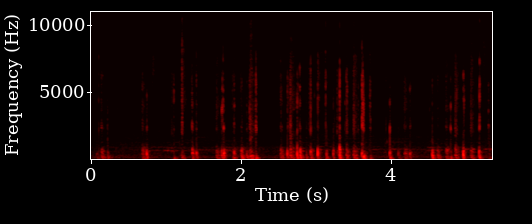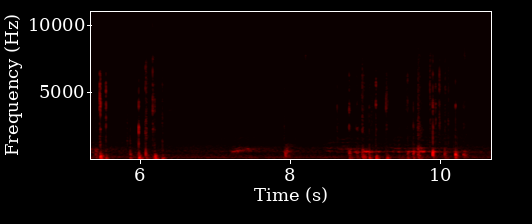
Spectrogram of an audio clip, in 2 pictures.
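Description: Typing on a computer keyboard: a quick run of keystrokes for about six seconds, a pause of about two seconds, then a second shorter run near the end.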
